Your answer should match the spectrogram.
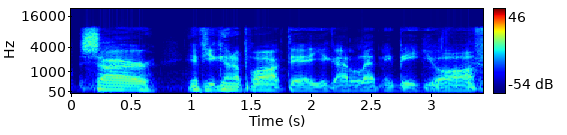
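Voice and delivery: low, official cop voice. Acted. Meter cop stopping someone parking, low mock-official voice. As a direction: drop well down into a policeman addressing a driver. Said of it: "it's a cop that's like".

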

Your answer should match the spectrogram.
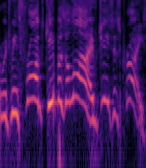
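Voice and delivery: high-pitched mock astonishment; amazed realization. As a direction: blurt it as a mind-blown viewer. Astonished viewer of nature special.

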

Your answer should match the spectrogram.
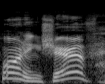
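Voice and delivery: forced cheerful greeting to the sheriff; hearty greeting. Acted. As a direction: play the innocent neighbour. Greeting sheriff at crime scene.

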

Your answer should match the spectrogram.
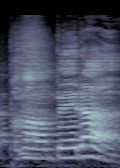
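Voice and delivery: slow flat monotone. Retold or imitated. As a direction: drag it out flat. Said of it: "in the most monotone voice".

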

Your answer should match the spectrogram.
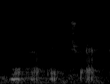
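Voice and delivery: hushed aside, barely voiced; whisper. Real, not acted. Parent whispering to child over the book.

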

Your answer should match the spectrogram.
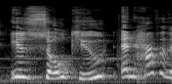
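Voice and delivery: slow, high, gushing. Real, not acted. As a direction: gush over it. Gushing about her apartment.

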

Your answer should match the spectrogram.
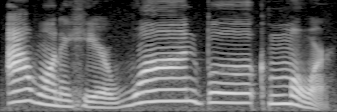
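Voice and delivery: loud, high, drawn-out demand; dinosaur shout. A narrator's reading. Reader voices dinosaur demanding a book, loud drawn-out shout. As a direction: shout it slowly like a stubborn child. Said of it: "and shout".

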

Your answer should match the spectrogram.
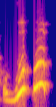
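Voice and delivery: high, loud whoop-whoop siren; siren imitation. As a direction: mimic a police siren.

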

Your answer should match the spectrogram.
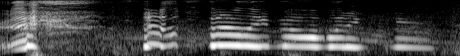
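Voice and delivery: high, loud laughing squeal; words squeezed out through crying laughter; laughing to tears. Real, not acted. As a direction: crack up helplessly mid-sentence. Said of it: "I'm crying".

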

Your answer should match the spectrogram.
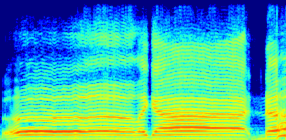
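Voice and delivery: dread. Real, not acted. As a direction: drag it out in disbelief. Drawn-out dread.

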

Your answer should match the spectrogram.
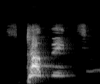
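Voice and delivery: sudden loud, high shout; shouted rebuke. Real, not acted. Preacher rebuking complaining pastors, shouted rebuke.

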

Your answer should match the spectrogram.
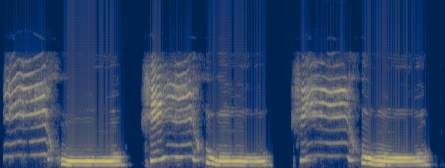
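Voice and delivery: loud hee-haw rising like a bray; donkey bray for the kids. Shown as a demonstration. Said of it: "How does the donkey say?".

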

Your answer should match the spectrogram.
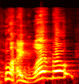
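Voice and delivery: high, loud incredulous laugh-talk; laughing disbelief. Real, not acted. Reacting to the church line with loud laughing disbelief. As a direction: crack up in disbelief.

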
